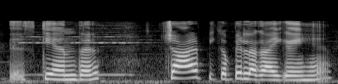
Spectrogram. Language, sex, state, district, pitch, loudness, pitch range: Hindi, female, West Bengal, Alipurduar, 220 Hz, -14 LUFS, 205-275 Hz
